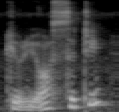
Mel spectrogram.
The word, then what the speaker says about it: curiosity: Curiosity. When the word is ending with ity, the stress is on the third syllable from the end.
